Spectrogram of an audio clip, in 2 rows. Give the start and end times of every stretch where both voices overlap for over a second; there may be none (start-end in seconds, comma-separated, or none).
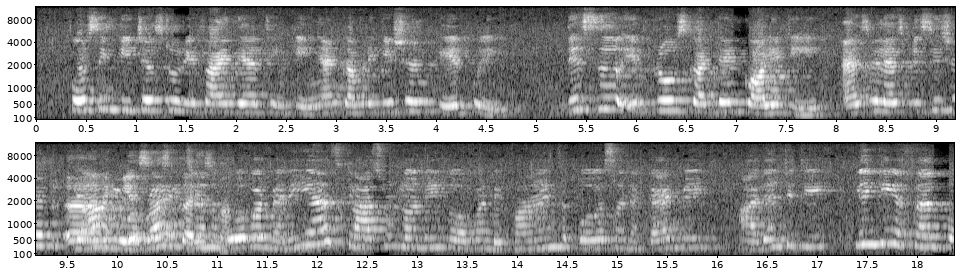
9.5-11.2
